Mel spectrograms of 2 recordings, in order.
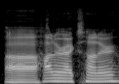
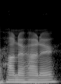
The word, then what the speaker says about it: Hunter x Hunter: Hunter x Hunter, or Hunter x Hunter as it is actually pronounced, finally finished it.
